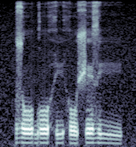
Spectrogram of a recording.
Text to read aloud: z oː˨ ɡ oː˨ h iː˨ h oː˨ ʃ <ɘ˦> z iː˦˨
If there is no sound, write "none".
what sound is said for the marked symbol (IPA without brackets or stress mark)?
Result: e˦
